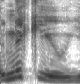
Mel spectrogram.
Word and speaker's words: NICU: We're going to talk about something that's really – close to your heart, and it's the NICU units.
